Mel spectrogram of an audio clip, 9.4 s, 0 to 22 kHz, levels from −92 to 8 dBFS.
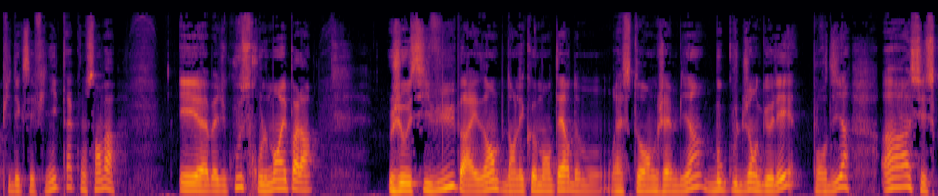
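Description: At 4.42 s a single loud pop cuts into the speech. It lasts only until about 4.44 s. The pop stands out as a sharp, hard click, a few decibels louder than the speech around it. The speech carries on underneath without a break. A pop like this comes from a sudden voltage step or pulse entering the signal path. The likely cause here is a brief electrical glitch, such as a plug, switch or static discharge.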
